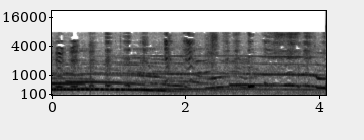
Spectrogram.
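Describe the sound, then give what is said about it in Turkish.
Several wolves approaching a cave howl together in long, overlapping, wavering tones that rise and slide in pitch, a loud and continuous chorus lasting the whole stretch with no talking. “Kurtlar mağaraya doğru geliyor.”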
